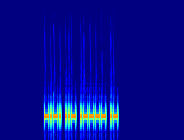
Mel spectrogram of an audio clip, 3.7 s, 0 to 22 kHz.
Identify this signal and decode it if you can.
Morse code, heard as a keyed tone, about 40 wpm, 700 Hz. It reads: CU1A
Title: DXCC-100 Call Signs - 4 Characters - Repeated 3x - 40wpm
